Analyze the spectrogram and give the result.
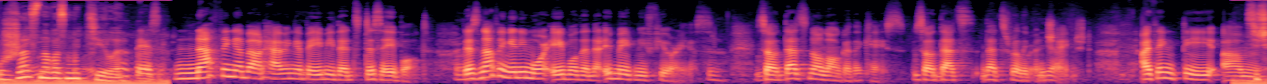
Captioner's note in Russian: Разговаривают на английском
